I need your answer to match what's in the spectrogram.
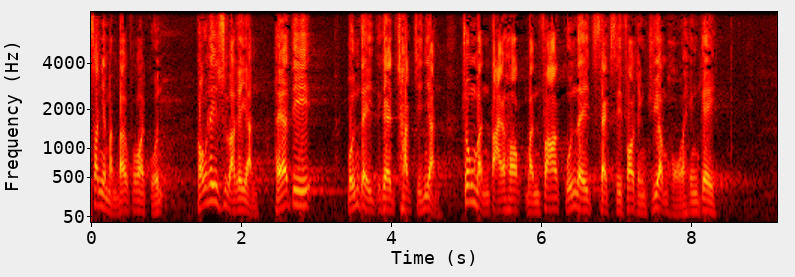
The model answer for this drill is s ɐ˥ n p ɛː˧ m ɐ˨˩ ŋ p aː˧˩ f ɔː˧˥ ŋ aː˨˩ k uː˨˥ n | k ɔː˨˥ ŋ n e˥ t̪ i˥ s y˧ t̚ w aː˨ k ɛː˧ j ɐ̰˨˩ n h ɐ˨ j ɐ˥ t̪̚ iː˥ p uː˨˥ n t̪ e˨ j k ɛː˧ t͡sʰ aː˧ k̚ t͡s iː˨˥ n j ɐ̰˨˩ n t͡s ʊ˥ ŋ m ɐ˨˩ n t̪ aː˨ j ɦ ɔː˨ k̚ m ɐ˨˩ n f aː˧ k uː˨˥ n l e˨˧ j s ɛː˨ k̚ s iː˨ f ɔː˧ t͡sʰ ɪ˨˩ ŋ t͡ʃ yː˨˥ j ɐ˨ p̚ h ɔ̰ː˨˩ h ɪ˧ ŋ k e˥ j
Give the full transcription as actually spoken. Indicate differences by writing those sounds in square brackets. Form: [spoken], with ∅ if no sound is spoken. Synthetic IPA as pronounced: s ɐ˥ n [k] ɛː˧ m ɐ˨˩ [n] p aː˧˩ f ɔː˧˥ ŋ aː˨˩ k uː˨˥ n | k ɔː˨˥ ŋ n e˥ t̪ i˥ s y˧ t̚ w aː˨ k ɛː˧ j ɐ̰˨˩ n h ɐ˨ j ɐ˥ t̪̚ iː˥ p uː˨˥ n t̪ e˨ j k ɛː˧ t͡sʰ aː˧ k̚ t͡s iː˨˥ n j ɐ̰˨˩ n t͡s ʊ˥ ŋ m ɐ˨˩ n t̪ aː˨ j ɦ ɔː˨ k̚ m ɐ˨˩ n f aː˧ k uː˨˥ n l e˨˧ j s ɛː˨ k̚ s iː˨ f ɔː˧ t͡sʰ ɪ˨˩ ŋ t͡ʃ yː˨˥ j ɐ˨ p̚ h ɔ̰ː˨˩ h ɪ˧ ŋ k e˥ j

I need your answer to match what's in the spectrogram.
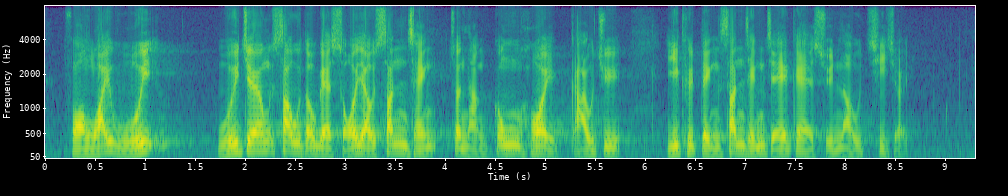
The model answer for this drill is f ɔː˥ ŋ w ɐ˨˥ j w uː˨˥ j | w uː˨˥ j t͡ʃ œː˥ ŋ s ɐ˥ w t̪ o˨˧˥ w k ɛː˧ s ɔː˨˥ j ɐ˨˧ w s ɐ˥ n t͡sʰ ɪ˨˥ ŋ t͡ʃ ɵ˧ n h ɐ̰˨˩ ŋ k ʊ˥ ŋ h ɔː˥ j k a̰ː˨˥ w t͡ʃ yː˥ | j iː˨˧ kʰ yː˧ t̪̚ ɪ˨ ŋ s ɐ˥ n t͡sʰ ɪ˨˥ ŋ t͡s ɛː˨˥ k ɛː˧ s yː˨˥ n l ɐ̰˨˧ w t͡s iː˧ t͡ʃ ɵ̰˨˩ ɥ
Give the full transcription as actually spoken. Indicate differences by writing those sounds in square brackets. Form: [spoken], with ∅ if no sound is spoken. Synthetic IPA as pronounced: f [ɔː˨˩] ŋ w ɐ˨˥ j w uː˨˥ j | w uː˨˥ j t͡ʃ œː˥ ŋ s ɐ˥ w t̪ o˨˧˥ w k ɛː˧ s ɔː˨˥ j ɐ˨˧ w s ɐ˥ n t͡sʰ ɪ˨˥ ŋ t͡ʃ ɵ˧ n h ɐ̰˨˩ ŋ k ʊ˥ ŋ h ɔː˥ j k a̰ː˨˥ w t͡ʃ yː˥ | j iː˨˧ kʰ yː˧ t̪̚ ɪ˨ ŋ s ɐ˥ n t͡sʰ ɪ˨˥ ŋ t͡s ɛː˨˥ k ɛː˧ s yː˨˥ n l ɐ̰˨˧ w [t͡sʰ] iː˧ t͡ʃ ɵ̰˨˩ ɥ

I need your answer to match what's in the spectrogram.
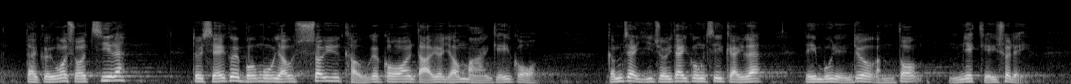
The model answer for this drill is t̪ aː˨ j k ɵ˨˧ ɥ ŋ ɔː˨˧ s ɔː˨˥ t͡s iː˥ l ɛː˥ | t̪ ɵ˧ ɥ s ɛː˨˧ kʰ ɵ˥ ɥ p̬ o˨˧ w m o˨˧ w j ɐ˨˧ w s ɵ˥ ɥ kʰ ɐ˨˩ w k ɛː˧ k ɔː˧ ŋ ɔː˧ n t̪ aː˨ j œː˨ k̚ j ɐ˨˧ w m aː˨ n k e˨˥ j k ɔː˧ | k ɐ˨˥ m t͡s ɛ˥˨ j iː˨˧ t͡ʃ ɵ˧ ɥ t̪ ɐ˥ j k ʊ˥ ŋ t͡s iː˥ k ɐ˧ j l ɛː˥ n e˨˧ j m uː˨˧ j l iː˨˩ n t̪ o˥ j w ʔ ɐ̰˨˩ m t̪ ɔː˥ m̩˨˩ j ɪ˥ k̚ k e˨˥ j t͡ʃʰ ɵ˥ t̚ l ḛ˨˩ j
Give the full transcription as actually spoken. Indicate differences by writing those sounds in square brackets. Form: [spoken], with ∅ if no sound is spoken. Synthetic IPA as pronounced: t̪ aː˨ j k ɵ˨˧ ɥ ŋ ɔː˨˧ s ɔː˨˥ t͡s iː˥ l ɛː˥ | t̪ ɵ˧ ɥ s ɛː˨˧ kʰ ɵ˥ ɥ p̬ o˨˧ w m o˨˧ w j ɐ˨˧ w s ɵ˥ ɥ kʰ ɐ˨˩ w k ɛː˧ k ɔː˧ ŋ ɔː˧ n t̪ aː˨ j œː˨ k̚ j ɐ˨˧ w m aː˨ n k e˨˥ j k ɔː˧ | k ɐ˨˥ m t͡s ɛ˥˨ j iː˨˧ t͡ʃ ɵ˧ ɥ t̪ ɐ˥ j k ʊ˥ ŋ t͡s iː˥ k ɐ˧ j l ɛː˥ n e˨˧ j m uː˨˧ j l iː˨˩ n t̪ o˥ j w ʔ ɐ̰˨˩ m t̪ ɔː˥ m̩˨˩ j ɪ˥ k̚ k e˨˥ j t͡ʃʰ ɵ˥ t̚ l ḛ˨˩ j

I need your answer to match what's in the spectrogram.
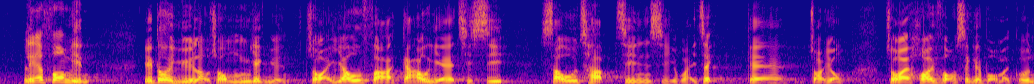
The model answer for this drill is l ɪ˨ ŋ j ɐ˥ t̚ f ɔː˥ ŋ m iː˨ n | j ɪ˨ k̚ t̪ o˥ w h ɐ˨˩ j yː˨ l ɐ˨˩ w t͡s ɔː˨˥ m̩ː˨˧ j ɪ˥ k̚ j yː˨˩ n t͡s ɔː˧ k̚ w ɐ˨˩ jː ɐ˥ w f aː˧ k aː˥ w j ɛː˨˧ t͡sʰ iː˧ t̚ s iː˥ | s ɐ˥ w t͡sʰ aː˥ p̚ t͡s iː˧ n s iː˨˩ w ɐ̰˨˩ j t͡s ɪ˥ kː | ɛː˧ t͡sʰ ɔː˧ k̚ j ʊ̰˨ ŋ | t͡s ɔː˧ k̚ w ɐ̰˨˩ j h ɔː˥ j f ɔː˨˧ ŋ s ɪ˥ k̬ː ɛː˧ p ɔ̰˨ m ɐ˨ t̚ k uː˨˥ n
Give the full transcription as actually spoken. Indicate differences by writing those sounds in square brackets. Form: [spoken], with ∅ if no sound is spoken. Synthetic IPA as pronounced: l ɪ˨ ŋ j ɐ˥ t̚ f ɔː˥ ŋ m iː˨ n | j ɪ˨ k̚ t̪ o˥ w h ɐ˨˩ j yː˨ l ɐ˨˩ w t͡s ɔː˨˥ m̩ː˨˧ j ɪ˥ k̚ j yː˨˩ n t͡s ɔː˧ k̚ w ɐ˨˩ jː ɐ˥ w f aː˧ k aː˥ w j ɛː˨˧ t͡sʰ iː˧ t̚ s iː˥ | s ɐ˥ w t͡sʰ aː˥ p̚ t͡s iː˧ n s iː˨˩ w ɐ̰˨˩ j t͡s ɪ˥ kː | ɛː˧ [t͡s] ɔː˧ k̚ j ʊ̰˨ ŋ | t͡s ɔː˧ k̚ w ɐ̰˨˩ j h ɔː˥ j f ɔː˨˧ ŋ s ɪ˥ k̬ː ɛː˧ p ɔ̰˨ m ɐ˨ t̚ k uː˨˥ n

